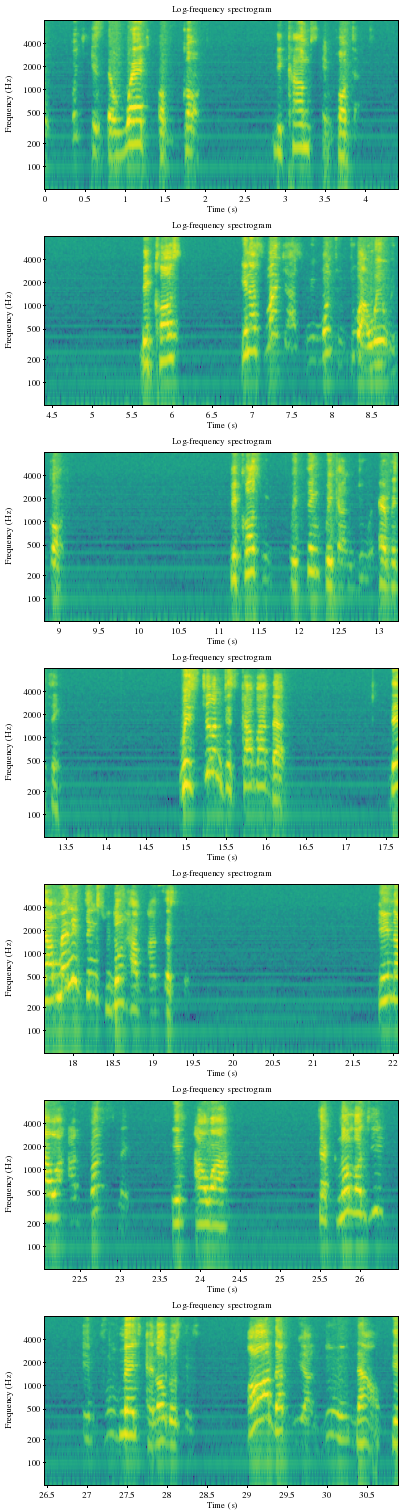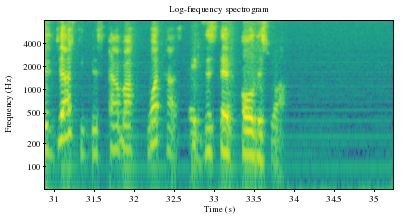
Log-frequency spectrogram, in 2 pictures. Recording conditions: large echoing room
